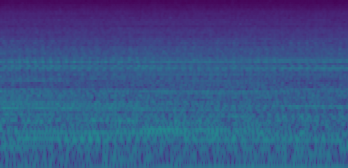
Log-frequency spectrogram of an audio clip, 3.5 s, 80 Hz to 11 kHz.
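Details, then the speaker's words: 2007 Toyota Camry V6 cold start at 27°F: steady, even idle with smooth continuous hum, no knocks or ticks; starter pinion possibly sticking briefly, otherwise no problem. "otherwise obviously no problem"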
